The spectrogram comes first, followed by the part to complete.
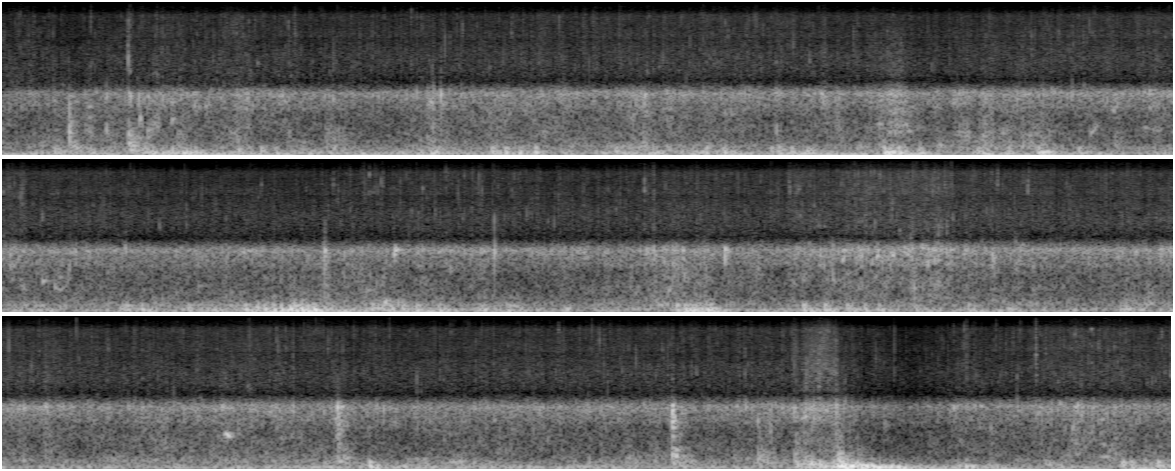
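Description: A sailing dinghy under way: wind buffeting the microphone in uneven gusts over the wash of water along the hull, with scattered small taps and splashes.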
